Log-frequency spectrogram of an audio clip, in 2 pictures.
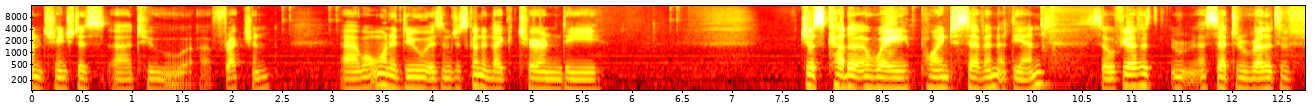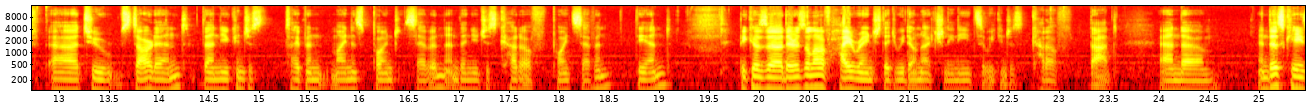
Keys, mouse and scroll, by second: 1.1 click, 2.5 click, 3.0 drag, 3.6 click, 4.0-4.4 middle drag, 4.8 click, 8.7 click, 12.8-13.4 drag, 21.4 middle click, 22.9-23.2 drag.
